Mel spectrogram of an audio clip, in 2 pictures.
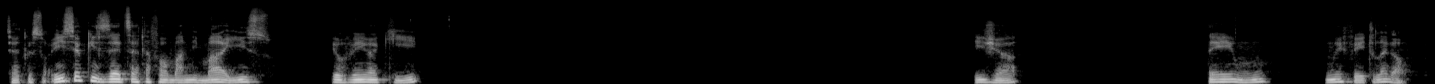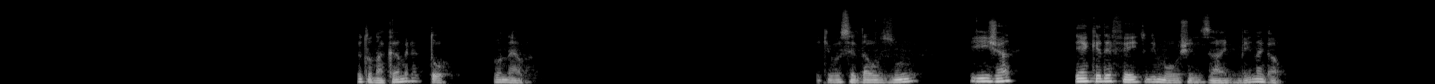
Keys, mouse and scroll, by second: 0.7 w, 3.9 click, 5.2 click, 8.9-12.2 right drag, 18.1-21.8 right drag, 19.3 s, 20.0 w, 20.5 d, 20.8 w, 22.2 middle click, 22.9-23.9 right drag.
